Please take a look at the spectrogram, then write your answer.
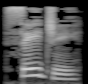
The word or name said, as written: seiji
